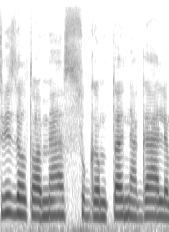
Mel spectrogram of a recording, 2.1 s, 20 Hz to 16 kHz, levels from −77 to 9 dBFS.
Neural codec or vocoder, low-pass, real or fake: vocoder, 44.1 kHz, 128 mel bands every 256 samples, BigVGAN v2; 14.4 kHz; fake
